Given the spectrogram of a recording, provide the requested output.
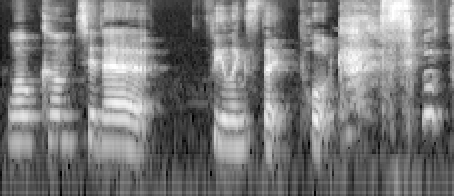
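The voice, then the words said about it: Attempted British accent, not convincing. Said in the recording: “I'd like to think I have a good British accent. ... Do one. ... Well, A for effort.”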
